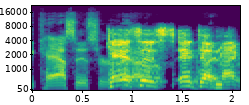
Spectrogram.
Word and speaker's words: Casas: So Triston Casas over a half a RBI against KC, plus 165 there, available at a DraftKings.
